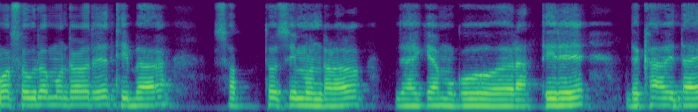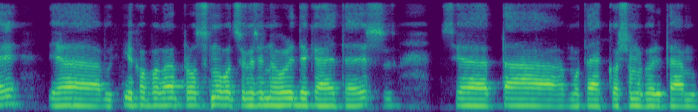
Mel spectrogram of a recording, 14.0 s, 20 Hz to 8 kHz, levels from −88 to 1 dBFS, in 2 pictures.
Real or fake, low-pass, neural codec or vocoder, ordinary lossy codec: fake; 7.2 kHz; codec, 16 kHz in and 24 kHz out, 1 kbps, XY-Tokenizer; none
